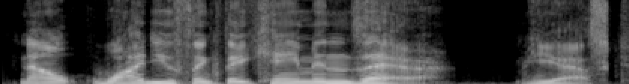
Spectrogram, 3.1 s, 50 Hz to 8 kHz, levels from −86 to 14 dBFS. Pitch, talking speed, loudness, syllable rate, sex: 155 Hz, 210 wpm, -15 LUFS, 5.1 syllables/s, male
